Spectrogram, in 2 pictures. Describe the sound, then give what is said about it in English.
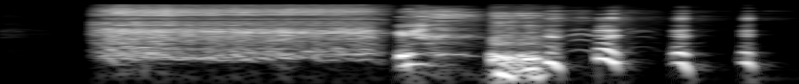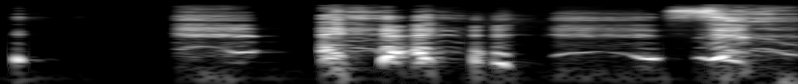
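A person makes a steady, breathy hissing sound with their mouth for about a second, imitating white noise. Short bursts of laughter and breathy vocal sounds follow. “well, you've probably heard of white noise. It kind of sounds like this.”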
